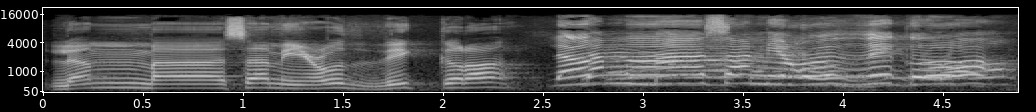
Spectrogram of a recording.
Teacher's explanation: دال میں سیٹی کی آواز نہیں آئے گی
